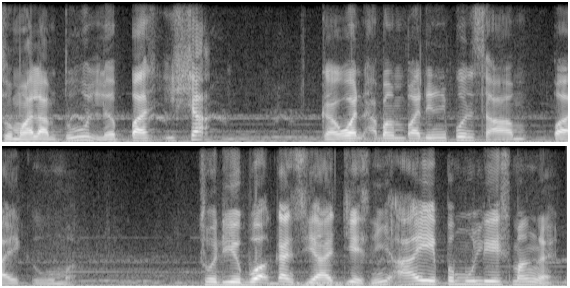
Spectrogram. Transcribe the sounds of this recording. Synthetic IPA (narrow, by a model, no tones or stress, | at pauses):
somalamt̪uləpasiʃaʔ | kawanabampadinĩpʊnsampajkəɾuma̰h | sodiəbuaʔkansiɦad͡ʒɪsniaɪpəmũlɪhsəmaŋa̰t̪̚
